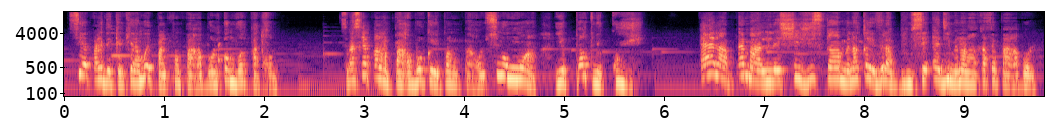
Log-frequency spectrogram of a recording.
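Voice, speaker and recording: A woman's voice: mid-range voice, expressive, rapid-fire, darkish tone, faint music behind. A woman hosting a live stream, ranting combatively at her critics and repeating her points. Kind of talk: heated live stream rant.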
